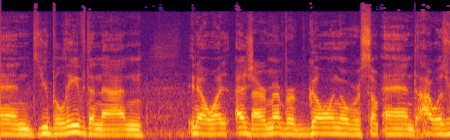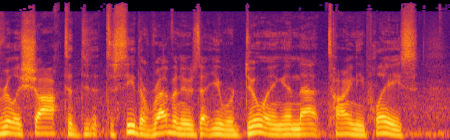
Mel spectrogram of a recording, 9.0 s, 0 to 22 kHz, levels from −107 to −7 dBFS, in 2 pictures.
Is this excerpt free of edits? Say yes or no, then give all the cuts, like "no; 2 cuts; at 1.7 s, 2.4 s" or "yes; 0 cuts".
no; 2 cuts; at 2.5 s, 3.8 s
